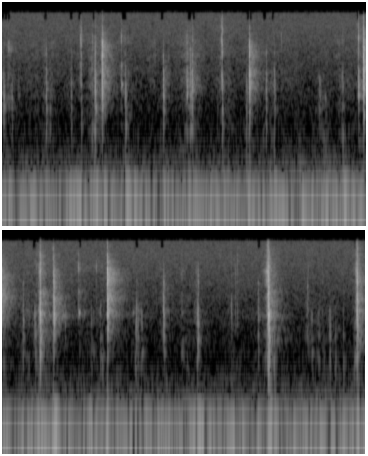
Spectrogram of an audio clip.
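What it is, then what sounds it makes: Plastic game controller. Long glittery nails tap and click the face buttons and tap the shell of a hollow, black hard-plastic Nintendo GameCube controller held on a fluffy rug. A rapid, irregular stream of dry, bright plastic clicks and ticks is heard, with several sharper louder taps standing out over a faint low background rumble. Each sound stops almost instantly, with no ring.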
